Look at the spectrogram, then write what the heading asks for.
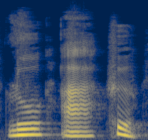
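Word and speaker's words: רוח: 여기서 생기라고 번역된이 히브리어는 히브리어로 르아라고 하는 단어예요. 루아흐. 예. 발음이 제가 좀 어려운데 루아흐라고 하는 말 단어인데이 단어는 바람, 호흡, 영 이런 단어로 쓰인 것입니다.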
